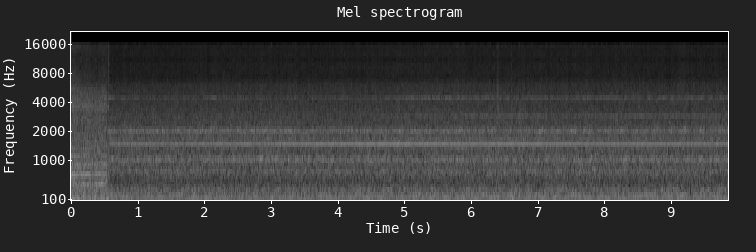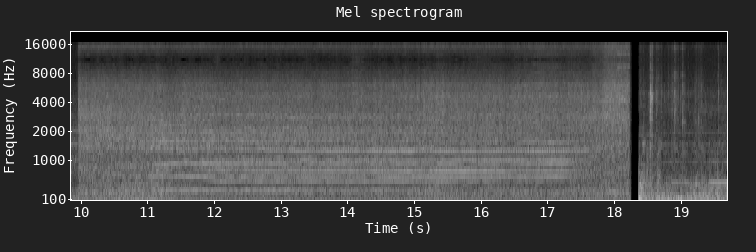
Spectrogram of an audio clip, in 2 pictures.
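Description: Diesel trains running with their horns sounding: first a steady horn tone as a passenger train approaches, then, after an abrupt cut, a freight train rumbling past while its multi-note horn chord sounds for several seconds. The sound cuts out briefly near the end.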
